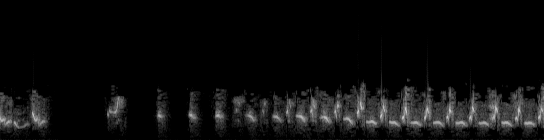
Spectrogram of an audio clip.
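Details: Eurasian skylark singing, a recording for teaching caged birds: a brief warble, scattered single chirps that gradually come closer together, building into a steady fast string of rolling, looping high notes.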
